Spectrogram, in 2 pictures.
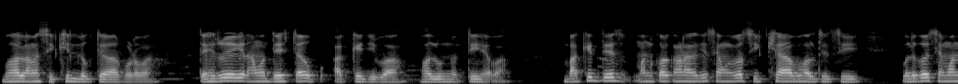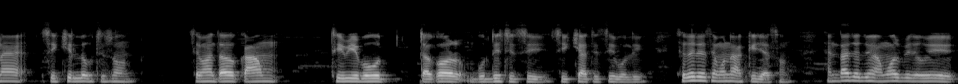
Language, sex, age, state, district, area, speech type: Odia, male, 18-30, Odisha, Bargarh, urban, spontaneous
